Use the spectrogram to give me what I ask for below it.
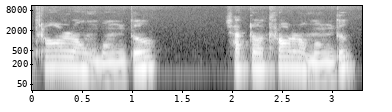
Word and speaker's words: Troplong Mondot: 구글 번역기 등을 사용하여 보면은 P가 묵음인 것처럼 샤또 트롤롱 몽드 비슷하게 발음을 하고 있는데요. 한국어로 된 자료들을 보면은 많은 곳에서 트로플롱 몽도라고 되어 있어서 약간 헷갈렸는데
